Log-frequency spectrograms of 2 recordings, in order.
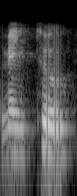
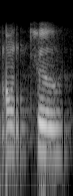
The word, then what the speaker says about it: Montu: symbol and the T, sometimes mate, sometimes Mentu, pronounced later Montu, dialectical variant.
